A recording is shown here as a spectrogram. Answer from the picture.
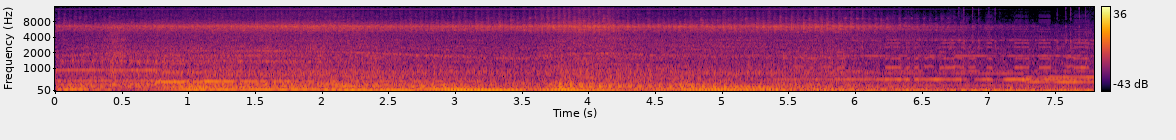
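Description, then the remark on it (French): The engine of a brand-new Citroën 2CV chugs and sputters steadily in Paris, a low rumbling drone with uneven putters running throughout, no voices present. “Désormais, Pipa peut pétarader dans la capitale avec sa deux chevaux flambant neuve.”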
